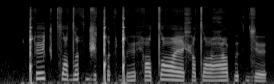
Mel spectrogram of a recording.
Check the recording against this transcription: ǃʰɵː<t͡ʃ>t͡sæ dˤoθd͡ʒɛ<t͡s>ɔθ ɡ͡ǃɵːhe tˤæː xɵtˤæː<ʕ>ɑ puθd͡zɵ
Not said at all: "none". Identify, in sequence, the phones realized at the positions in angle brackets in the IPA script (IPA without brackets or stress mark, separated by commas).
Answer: t͡ʃ, ǃ, ʕ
